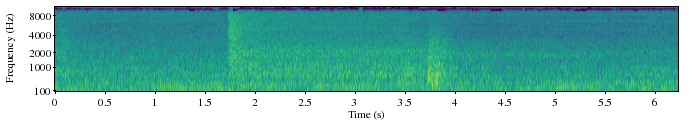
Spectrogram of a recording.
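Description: Industrial thermoforming machine running through a forming cycle, with a steady mechanical noise and two sudden loud bursts about two seconds apart.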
